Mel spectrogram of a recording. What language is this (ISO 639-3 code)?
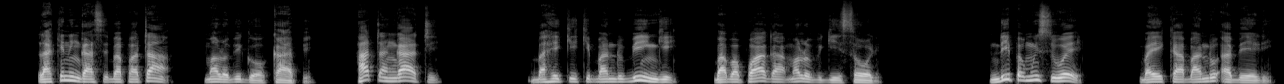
mgv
